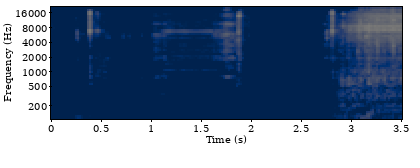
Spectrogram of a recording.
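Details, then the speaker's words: 1955 Lionel 736 Berkshire O-gauge locomotive after tear-down, re-lube and rewiring the brush holder wire, first test run: quiet smooth whir, even pitch, then runs up louder without grinding; motor runs freely, much better than before. "Oh my, yes. Oh no. Well, that's a lot better than where it was when we started."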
